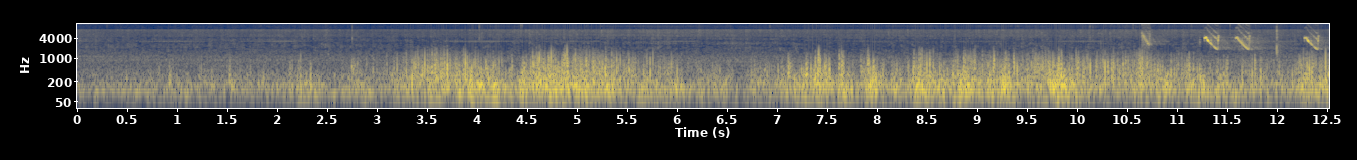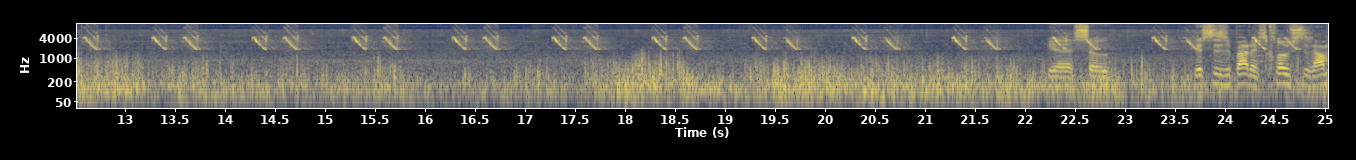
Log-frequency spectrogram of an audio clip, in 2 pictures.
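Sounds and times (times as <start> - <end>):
wind rumble on microphone: 0.0 - 25.0
short high chirps: 10.7 - 25.0.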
